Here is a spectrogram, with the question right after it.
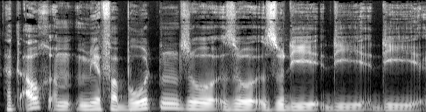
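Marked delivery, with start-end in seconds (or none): none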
